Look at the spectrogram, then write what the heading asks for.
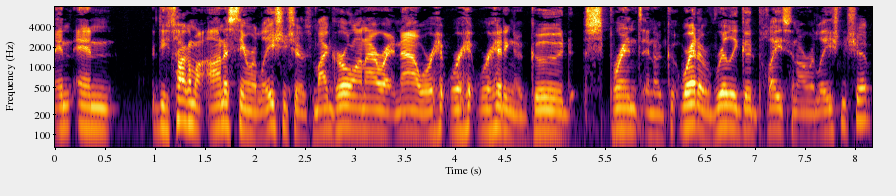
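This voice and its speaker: An ordinary speaking voice from a medium-pitched man, fairly quick with hardly any pauses and ordinary pitch variation, on a very clean recording with a silent background. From New York City. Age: 30s. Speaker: comedian and podcaster. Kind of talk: casual chat.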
